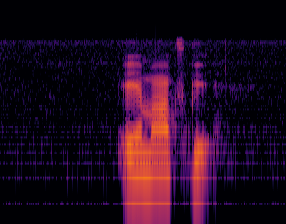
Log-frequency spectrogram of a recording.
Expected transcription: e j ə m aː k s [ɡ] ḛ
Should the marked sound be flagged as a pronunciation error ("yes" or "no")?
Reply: no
